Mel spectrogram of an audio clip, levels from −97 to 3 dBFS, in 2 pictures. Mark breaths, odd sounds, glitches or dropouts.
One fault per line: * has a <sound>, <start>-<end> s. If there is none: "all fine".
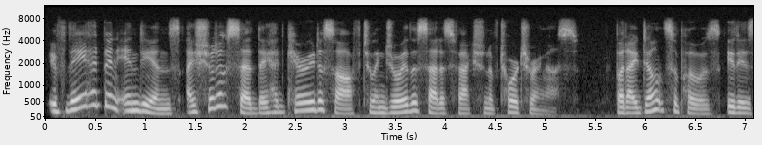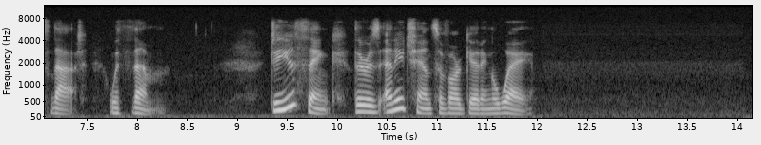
all fine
